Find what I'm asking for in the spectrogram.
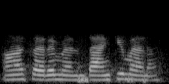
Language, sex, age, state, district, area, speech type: Telugu, female, 30-45, Andhra Pradesh, Vizianagaram, rural, conversation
